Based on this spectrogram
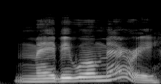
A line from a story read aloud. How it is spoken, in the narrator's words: I purred cannily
